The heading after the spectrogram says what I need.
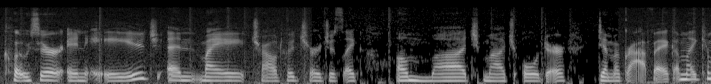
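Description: From 3.12 s to 6.18 s, just after "age and my childhood", the clip shows overdone noise removal. A noise reducer set far too aggressively pushes individual frequency bands down whenever they sit close to its noise estimate, so the room noise, about 21 dB below the speech before this point, drops and breaks up into twinkling specks. Unlike a noise gate, which mutes everything at once, the removal here happens band by band, leaving those isolated chirps behind.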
